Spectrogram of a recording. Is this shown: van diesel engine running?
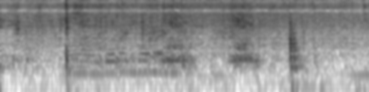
no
